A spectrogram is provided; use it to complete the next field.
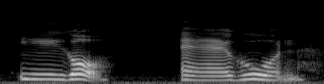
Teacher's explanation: Between vowels, it's a very soft G. You kind of have to pronounce G without touching the top of your tongue to the back of your mouth. Igo, egun. However, you will find that G often disappears entirely between vowels.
